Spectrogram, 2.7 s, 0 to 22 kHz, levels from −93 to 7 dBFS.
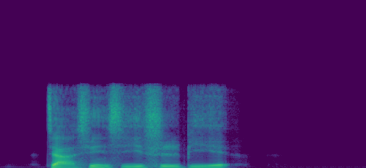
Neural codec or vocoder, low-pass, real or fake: codec, 16 kHz in and 24 kHz out, 0.9 kbps, LongCat-Audio-Codec, four codebook decoder; 10.8 kHz; fake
